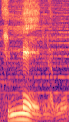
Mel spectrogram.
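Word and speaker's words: גימל: 첫 번째 글자는 기멜 김멜이라고 읽습니다.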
